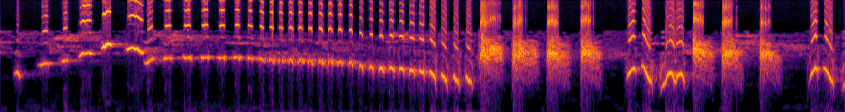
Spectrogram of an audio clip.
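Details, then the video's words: Singing white-rumped shama used to draw a quiet bird into song: a long series of rapid clicking notes over a slowly falling whistle, then harsh buzzy bursts and looping whistled phrases. "Pancingan murai batu mancet bunyi ‼️ pancingan murai batu males bunyi‼️respon cepat"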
